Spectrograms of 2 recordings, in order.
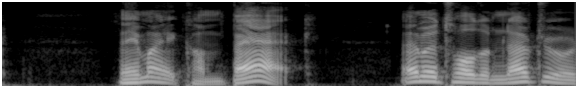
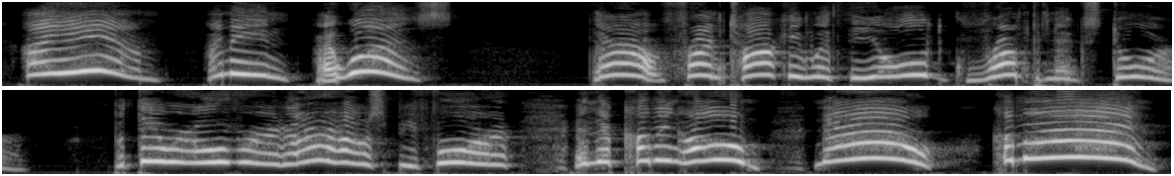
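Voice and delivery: put-on high, loud boyish voice, urgent; panicky boy; 9 dB louder, slower than usual. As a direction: hurry her out before they come. Frightened boy urges sister out.

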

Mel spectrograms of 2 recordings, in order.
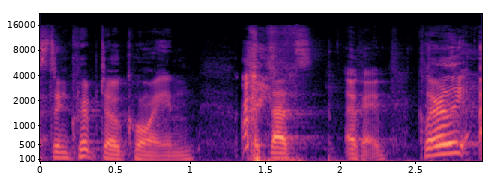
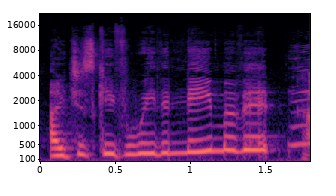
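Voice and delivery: dismayed cry; 12 semitones higher, 6 dB quieter than usual. Real, not acted. Realizes she gave away secret.

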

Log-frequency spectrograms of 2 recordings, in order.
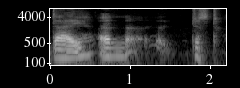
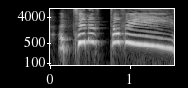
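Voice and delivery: much higher, louder squeal; 9 dB louder than usual. Acted. Perry opening his present, high delighted squeal. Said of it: "squealed Perry".

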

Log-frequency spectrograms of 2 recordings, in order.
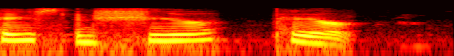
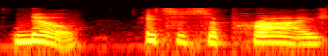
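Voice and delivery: ordinary delivery, nothing marked

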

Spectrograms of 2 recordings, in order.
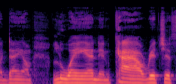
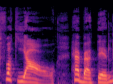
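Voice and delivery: ordinary talk, nothing marked

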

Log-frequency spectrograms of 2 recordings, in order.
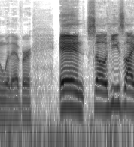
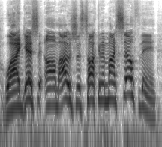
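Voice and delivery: mock yell; 6 semitones higher, 5 dB louder than usual. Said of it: "he yells out".

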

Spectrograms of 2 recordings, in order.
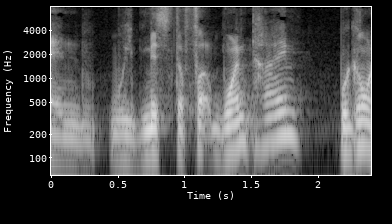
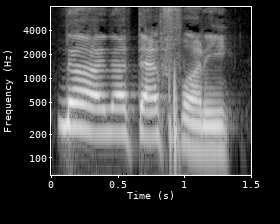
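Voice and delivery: high, loud teasing denial; mocking friend insisting he's not funny; scoffing Dee; 9 semitones higher, 6 dB louder than usual. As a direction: shoot him down with a laugh in the voice.

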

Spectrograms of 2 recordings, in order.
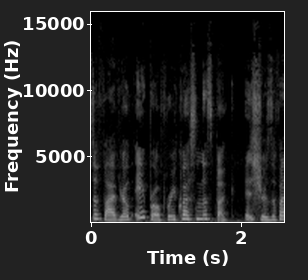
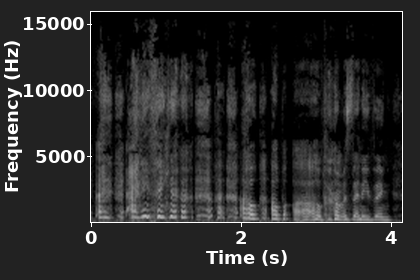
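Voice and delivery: breathless laughing plea; 4 dB louder than usual. Acted. Tickled dragon promising anything, laughing plea. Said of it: "pleaded the dragon".

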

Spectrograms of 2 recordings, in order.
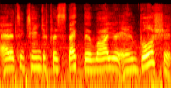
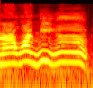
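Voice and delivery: "Ah, why me?" as a put-on whine, a bit higher and louder; mock complaining whine; 7 semitones higher, 4 dB louder, slower than usual. Mocking someone stuck eating ramen noodles, with a whiny voice. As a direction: mimic a self-pitying grumbler over cheap food. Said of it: "complaining and grunting and saying".

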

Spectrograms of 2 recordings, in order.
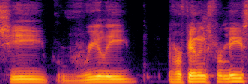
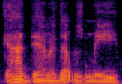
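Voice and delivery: low, hushed words to himself; subdued, low retold thought; quiet realization; 7 semitones lower, 14 dB quieter than usual. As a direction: say it softly, as a private admission.

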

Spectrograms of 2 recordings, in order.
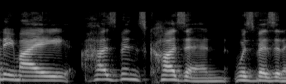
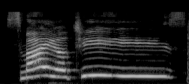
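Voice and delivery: high, drawn-out "cheese"; mock photo cheer; 10 semitones higher, much slower than usual. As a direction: exaggerate an American posing for a snapshot. Mimicking Americans posing for pictures.

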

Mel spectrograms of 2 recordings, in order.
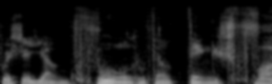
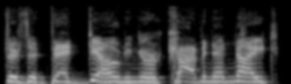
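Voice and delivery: high, shouted accusing question; loud, hostile grilling; angry interrogation; 12 semitones higher, 17 dB louder than usual. Acted. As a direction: bellow the question at a cornered man. Interrogator threatens farmer.

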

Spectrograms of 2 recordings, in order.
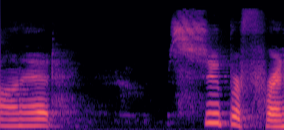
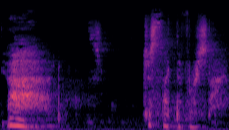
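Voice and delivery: whispering; 11 dB quieter than usual. Real, not acted. Hushed after the sip.

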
